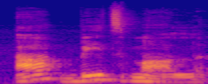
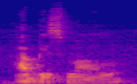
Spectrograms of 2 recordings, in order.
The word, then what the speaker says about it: abysmal: Abysmal is the pronunciation. Abysmal. Like an abyss.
